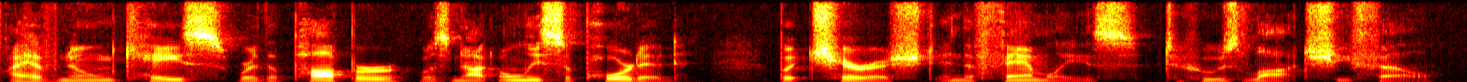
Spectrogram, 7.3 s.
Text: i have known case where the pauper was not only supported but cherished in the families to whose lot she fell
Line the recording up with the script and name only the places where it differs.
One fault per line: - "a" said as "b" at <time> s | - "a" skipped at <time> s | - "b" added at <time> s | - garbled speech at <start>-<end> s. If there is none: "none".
none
